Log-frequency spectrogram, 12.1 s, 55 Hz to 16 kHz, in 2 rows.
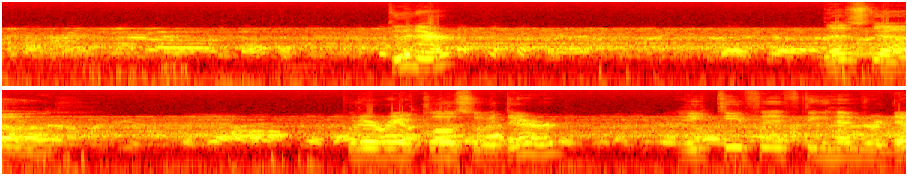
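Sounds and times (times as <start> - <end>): voice over radio speaker: 0.0 - 12.0.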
